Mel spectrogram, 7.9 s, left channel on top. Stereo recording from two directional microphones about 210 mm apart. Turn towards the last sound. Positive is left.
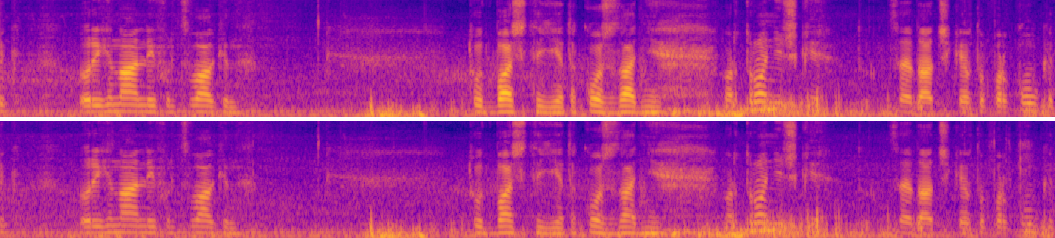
turn(degrees=0)  # may be behind; listen again after turning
